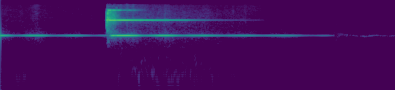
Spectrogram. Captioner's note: chime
